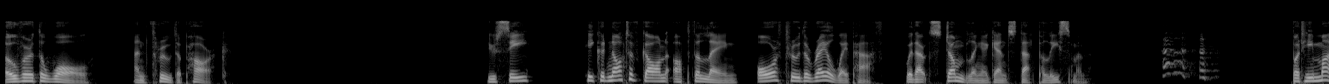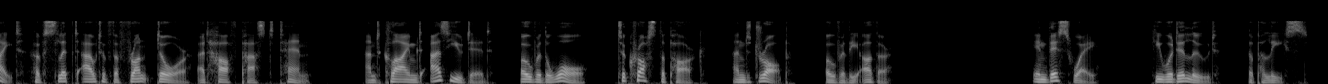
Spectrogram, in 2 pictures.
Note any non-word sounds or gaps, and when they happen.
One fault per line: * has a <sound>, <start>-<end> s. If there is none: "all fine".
* has a laugh, 11.6-12.2 s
